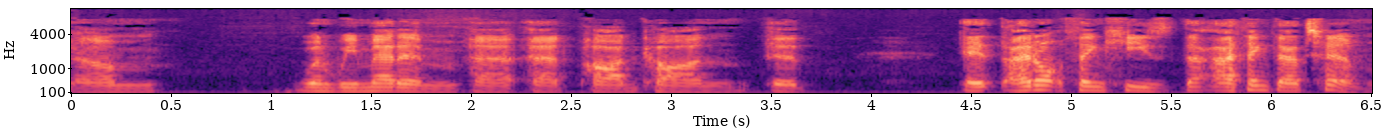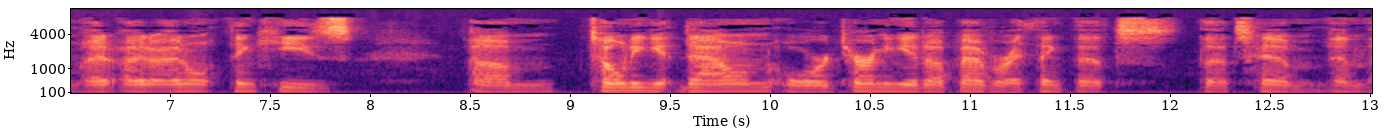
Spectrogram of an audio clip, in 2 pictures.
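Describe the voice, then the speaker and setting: A man co-hosting a podcast in casual conversation, haltingly repeating words as he searches for his phrasing. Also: medium pitch, steady tone, a bit bright. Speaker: podcast co-host. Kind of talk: casual chat reviewing audio dramas. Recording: dull, lo-fi voice recording.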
